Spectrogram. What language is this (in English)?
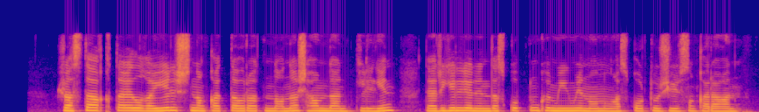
Kazakh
